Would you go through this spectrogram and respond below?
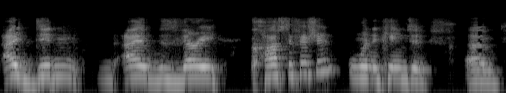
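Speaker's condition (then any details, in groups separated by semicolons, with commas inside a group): Cerebral palsy; physical therapy in childhood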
